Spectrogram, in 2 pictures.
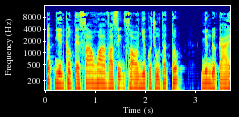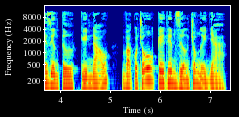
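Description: A man narrating an audiobook story in a steady, even storytelling way. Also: mid-range voice, moderate pace, no echo, clean studio sound.

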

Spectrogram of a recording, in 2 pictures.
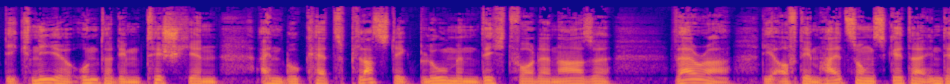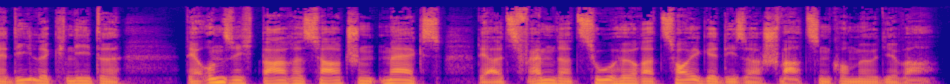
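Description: A man narrating an audiobook in a steady, even storytelling manner. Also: low voice, measured pace, no echo, clean studio sound. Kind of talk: scripted narration.

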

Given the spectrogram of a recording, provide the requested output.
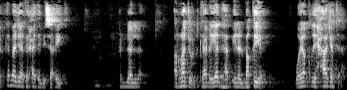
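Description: A male sheikh giving a scholarly lesson commentary, explaining in short, repeated phrases. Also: fairly high pitch. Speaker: sheikh teaching a fiqh text.

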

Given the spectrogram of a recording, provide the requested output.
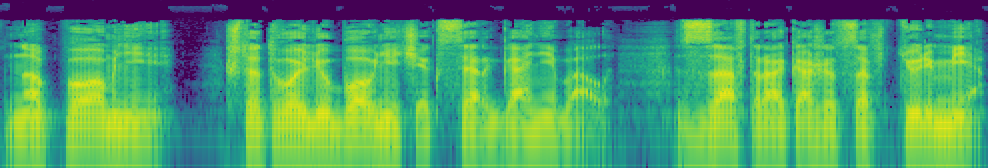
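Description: A man reading an audiobook voices a rude, hot-tempered young estate owner who barks his lines hoarsely. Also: low voice, lively intonation, slow pace, dry recording, clean studio sound, exaggerated voice. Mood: spiteful. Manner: barking, hoarse outbursts. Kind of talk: audiobook character voice.

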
